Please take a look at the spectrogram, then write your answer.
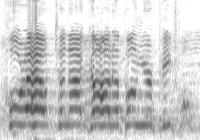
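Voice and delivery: loud, fervent preaching prayer at full force; shouted prayer. Real, not acted. Preacher crying out to God over the congregation, full-force shouted prayer. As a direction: cry out to God with everything you have.

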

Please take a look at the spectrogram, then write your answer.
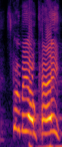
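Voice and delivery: high, loud, breezy comfort from outside; mock cheery reassurance; glib reassurance. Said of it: "easy for me to stand on the outside of that and say".

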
